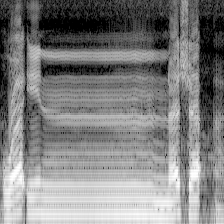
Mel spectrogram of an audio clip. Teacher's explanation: cara membacanya masukkan Nun yang pertama kepada Nun kedua kemudian ditahan gunahnya karena idgham itu memasukkan Bil ghunna disertai dengan ghunah maka wainasya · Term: idgham bhunah, idgham bi gunnah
